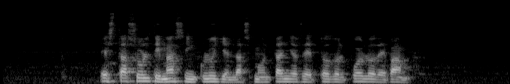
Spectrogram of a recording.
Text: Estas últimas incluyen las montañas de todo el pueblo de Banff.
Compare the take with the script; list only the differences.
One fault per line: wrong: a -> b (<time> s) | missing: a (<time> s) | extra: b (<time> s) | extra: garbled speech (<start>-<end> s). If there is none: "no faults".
no faults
